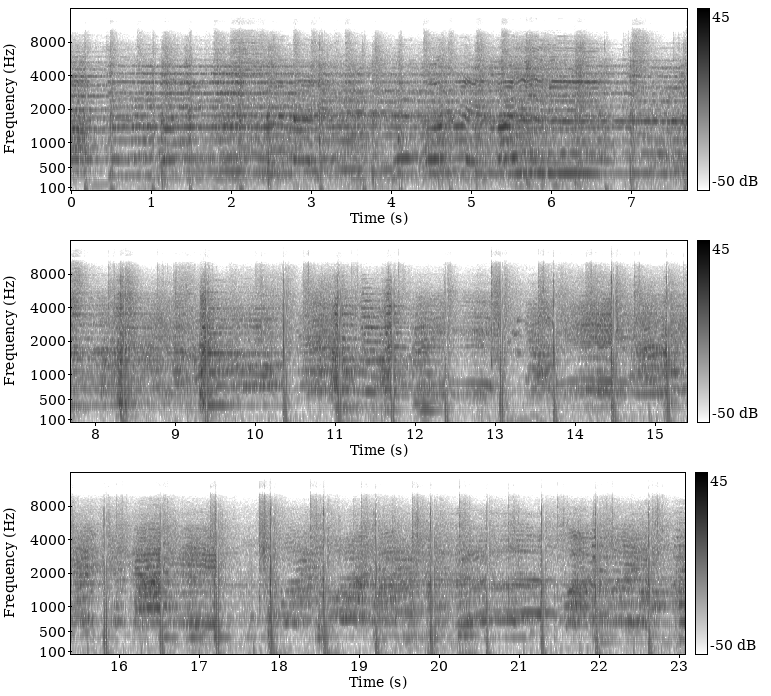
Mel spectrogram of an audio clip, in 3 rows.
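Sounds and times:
man singing into microphone: 0.0s - 7.0s
bass guitar: 0.0s - 23.0s
drum kit steady beat: 0.0s - 23.0s.

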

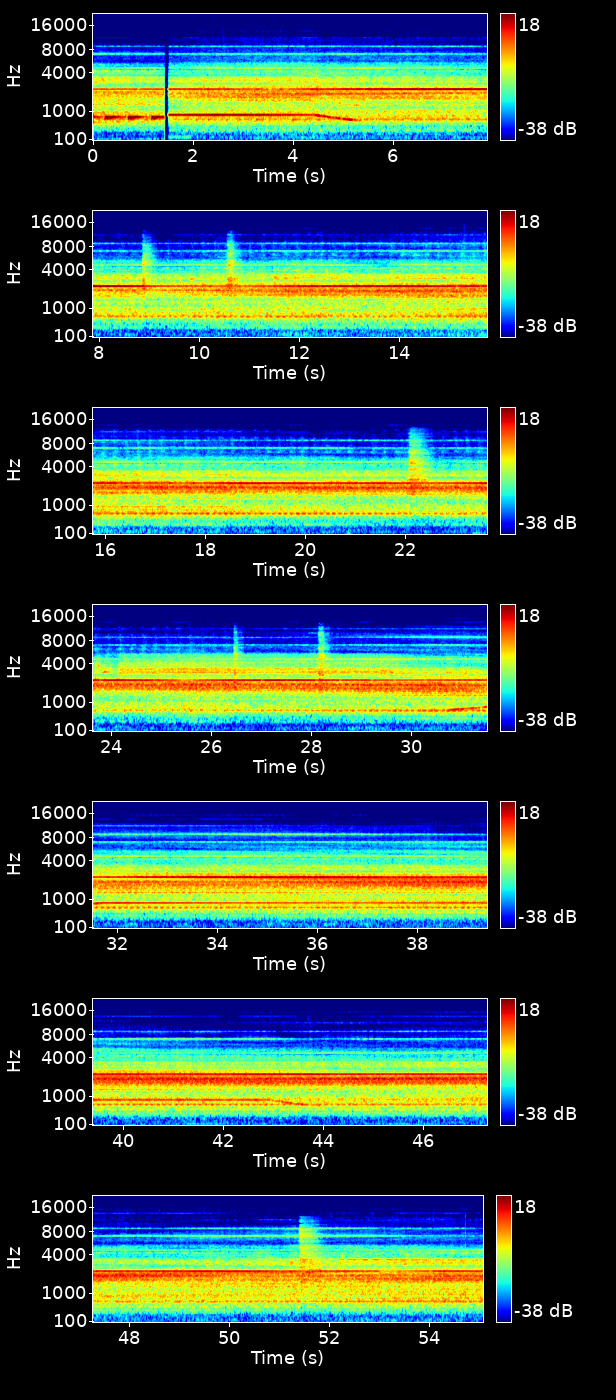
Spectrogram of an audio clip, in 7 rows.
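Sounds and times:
tone climbing in pitch: 0.0s - 10.5s
diesel engine sound with high whine: 0.0s - 55.0s.

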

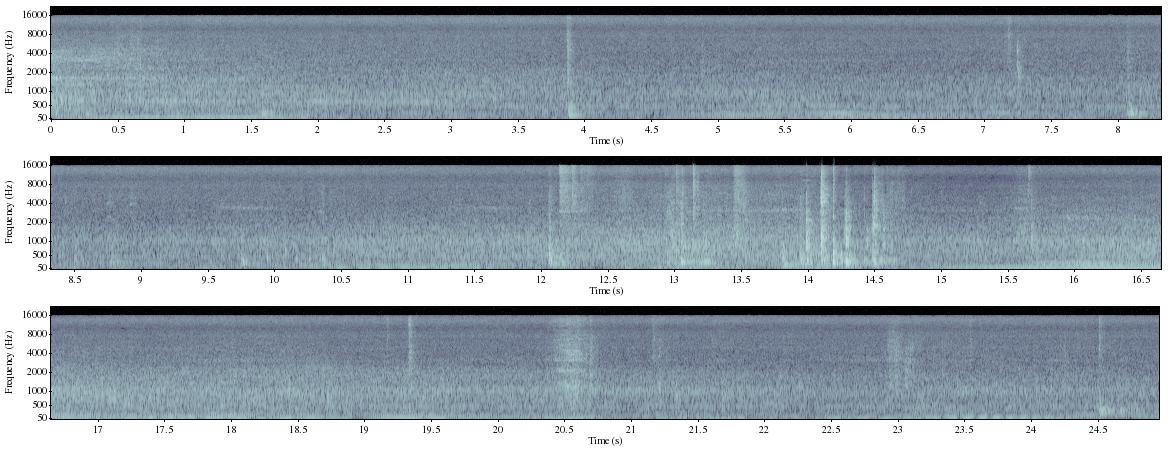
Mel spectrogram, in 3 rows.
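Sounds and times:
honeybees buzzing: 0.0s - 14.0s
wooden hive boxes knocking: 8.0s - 10.6s.

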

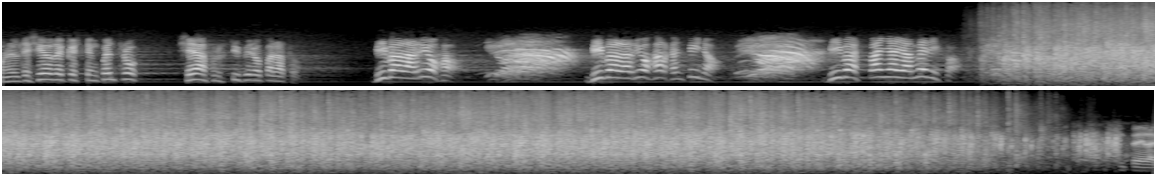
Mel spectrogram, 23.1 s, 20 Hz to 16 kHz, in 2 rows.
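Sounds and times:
crowd applauding: 9.7s - 22.8s.

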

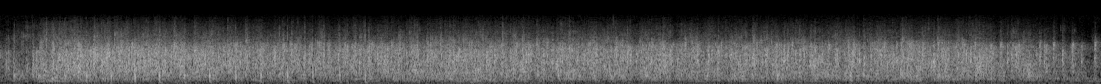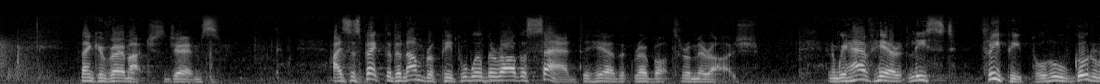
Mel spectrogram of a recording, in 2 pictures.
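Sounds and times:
large audience applauding: 0.0s - 11.4s.

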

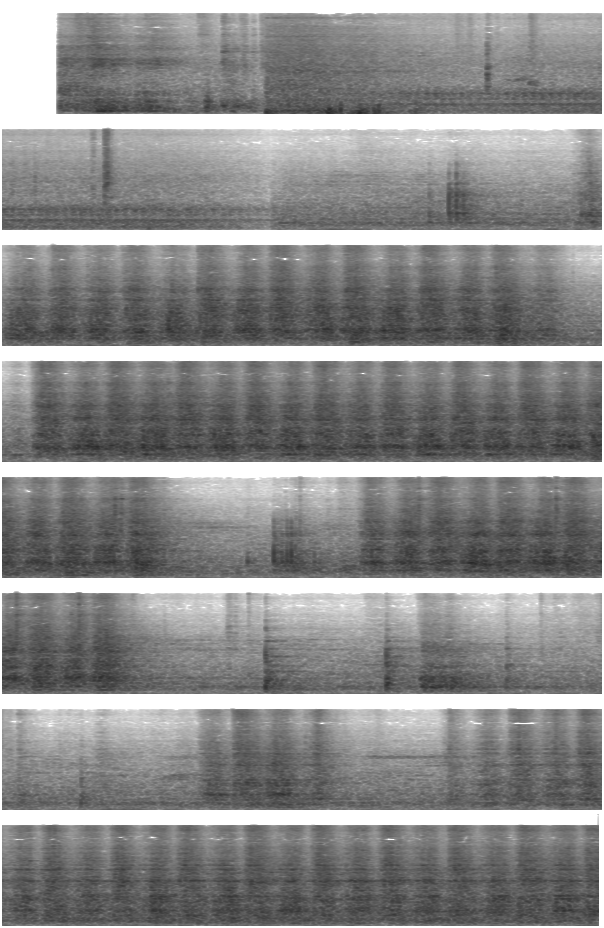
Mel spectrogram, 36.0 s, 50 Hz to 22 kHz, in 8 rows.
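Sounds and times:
hand saw cutting wood: 8.8s - 19.3s, 20.6s - 23.6s, 28.5s - 29.6s, 30.3s - 35.9s.

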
